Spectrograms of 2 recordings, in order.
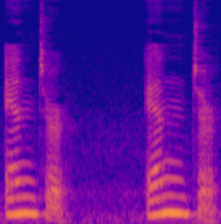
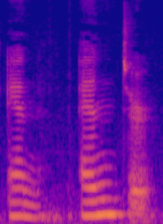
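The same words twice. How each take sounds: First: Enter with EN loud and strong; ênfase em EN de enter; stress on EN. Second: En split off then enter, slowly; stress on EN, slowly. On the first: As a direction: punch the first syllable of enter. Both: Shown as a demonstration. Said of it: "Essa daqui é a sílaba mais forte".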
